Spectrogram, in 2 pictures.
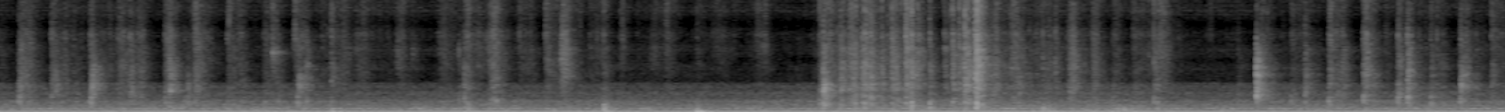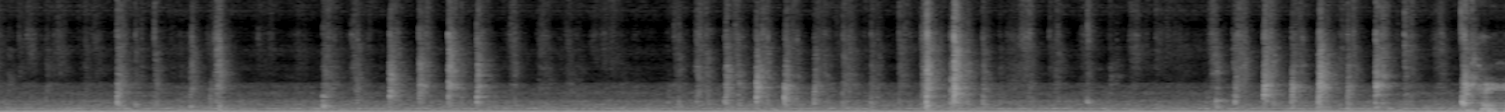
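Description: A deck of tarot cards being hand-shuffled, the cards clicking and slapping against each other in irregular runs, with busier stretches about eight to eleven seconds in and near the end. A steady low hum sits underneath.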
